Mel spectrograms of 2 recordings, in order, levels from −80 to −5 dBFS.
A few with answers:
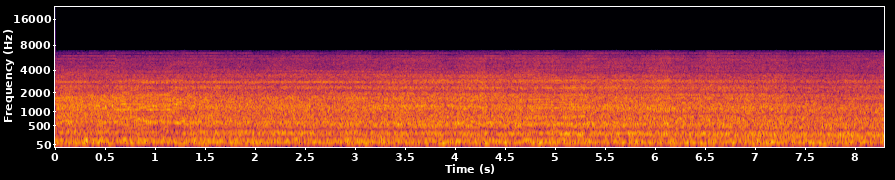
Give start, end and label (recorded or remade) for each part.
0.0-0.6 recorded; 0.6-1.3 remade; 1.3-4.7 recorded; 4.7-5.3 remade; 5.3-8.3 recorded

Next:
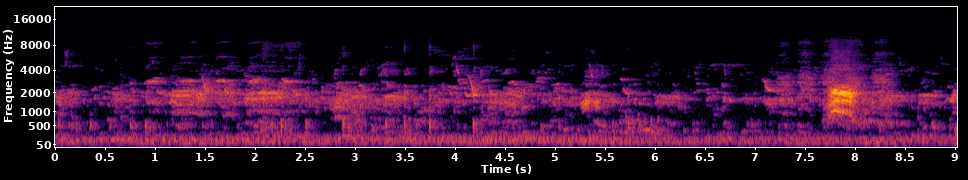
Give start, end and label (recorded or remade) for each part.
0.0-9.0 recorded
